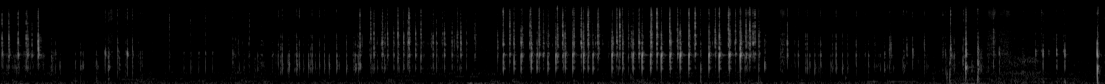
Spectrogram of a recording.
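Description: Fingertips and nails press the buttons and tap the shell of a handheld, white and red hollow plastic Xbox Series game controller. Quick, dry, bright plastic clicks and taps come in an uneven patter that swells into a dense run in the middle before thinning out again.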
